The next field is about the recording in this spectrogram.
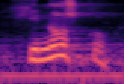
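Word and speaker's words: γινώσκω: Dice: y el término conocer en griego se pronuncia ginosco y significa estar tomando conocimiento.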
